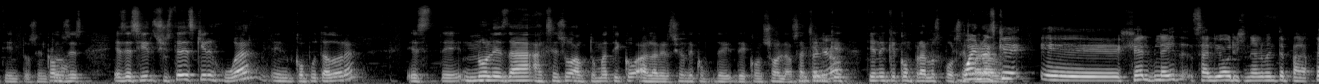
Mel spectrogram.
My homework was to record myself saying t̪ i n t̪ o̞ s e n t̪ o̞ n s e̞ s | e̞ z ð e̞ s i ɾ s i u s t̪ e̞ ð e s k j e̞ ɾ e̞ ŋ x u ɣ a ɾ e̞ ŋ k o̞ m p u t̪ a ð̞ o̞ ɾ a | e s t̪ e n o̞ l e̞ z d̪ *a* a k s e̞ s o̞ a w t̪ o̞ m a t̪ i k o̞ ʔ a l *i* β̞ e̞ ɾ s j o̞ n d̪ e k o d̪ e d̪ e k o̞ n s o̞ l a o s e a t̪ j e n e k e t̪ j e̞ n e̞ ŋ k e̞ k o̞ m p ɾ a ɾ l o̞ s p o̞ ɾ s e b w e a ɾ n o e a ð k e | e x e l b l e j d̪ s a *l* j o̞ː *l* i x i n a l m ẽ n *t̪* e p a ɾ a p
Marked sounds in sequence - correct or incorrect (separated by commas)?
correct, incorrect, correct, incorrect, correct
